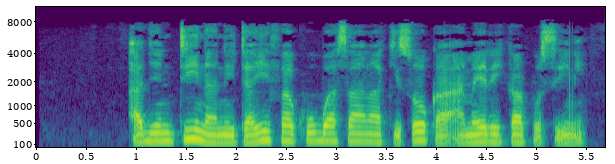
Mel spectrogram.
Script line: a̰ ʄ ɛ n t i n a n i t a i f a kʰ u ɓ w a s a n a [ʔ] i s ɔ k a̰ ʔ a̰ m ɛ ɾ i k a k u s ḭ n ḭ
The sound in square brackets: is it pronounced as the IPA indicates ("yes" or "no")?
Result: no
